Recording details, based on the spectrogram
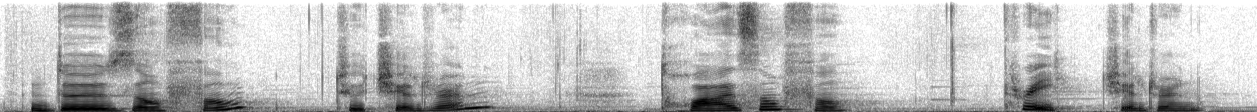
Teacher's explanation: the final X and the final S in DEUX and TROIS will be sounded [z] when followed by a vowel. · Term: French Liaisons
